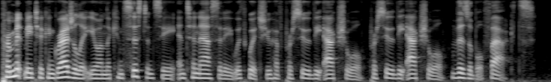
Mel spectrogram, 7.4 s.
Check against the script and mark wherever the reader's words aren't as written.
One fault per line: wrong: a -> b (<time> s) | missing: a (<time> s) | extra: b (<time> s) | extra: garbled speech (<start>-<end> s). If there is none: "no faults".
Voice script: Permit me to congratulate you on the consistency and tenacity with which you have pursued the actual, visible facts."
extra: pursued the actual (4.9 s)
